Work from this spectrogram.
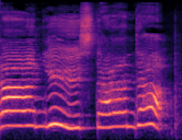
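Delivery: very loud, drawn-out, slow, high-pitched voice. Leading listeners to repeat a sentence, in a big loud voice. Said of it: "This time we are going to use a big loud voice".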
